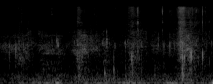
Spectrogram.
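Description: Faint footsteps of a hiker walking on a dirt trail strewn with dry fallen leaves, a few soft irregular steps.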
